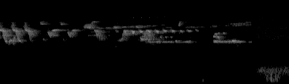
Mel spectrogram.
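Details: Indigo bunting song: a dense run of high, bright, sharp chirps and short whistles lasting over two seconds, ending in a brief broadband rustle or knock.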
